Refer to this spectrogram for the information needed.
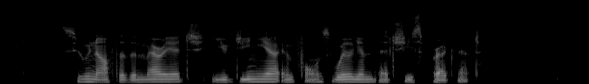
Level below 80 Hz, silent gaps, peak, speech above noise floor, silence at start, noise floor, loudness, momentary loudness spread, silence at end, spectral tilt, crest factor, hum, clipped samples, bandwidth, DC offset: -84 dBFS; none; -22 dBFS; 46 dB; 0.65 s; -87 dBFS; -41 LUFS; 11 LU; 1.1 s; -6 dB/octave; 20 dB; none; under 0.1%; 15 kHz; under 0.1%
